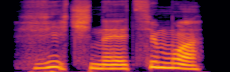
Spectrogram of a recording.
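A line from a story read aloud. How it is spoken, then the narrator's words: Witch hissing. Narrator (Russian): колдунья зашипела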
